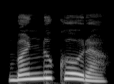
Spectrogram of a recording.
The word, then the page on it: ಬಂಡಿಕಾರ: kannada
